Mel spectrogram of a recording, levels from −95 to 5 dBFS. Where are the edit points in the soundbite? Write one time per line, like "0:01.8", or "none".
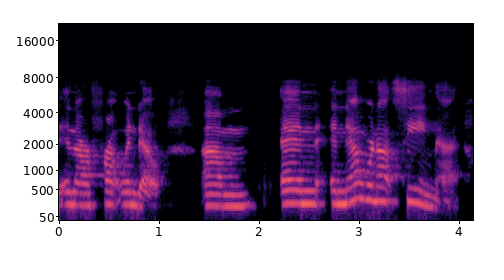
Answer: none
